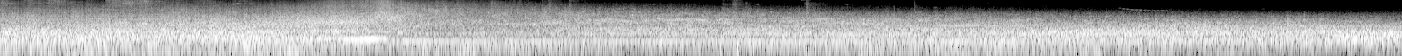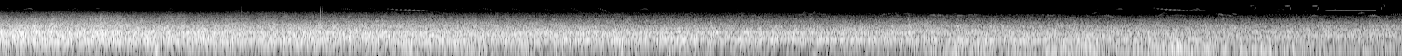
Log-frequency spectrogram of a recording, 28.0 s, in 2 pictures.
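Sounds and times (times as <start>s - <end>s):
freight train wheels on rails: 0.0s - 21.8s.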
